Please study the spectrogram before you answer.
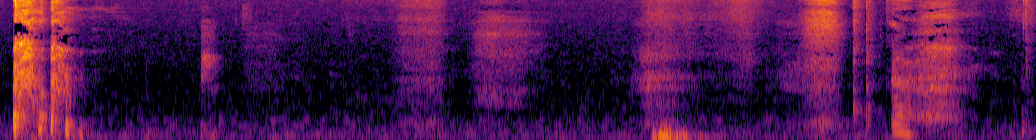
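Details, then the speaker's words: Person with allergies clearing throat and coughing to clear the lungs: one loud cough burst, then quiet breathing and a few softer throat-clearing coughs in a small room. "We do some clearing of throats and coughing to clear out the lungs."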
